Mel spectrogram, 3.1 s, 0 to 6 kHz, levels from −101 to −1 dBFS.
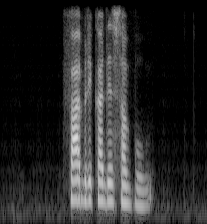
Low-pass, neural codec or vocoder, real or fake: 5.4 kHz; autoencoder, 44.1 kHz, a latent of 192 numbers a frame, MeloTTS; fake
